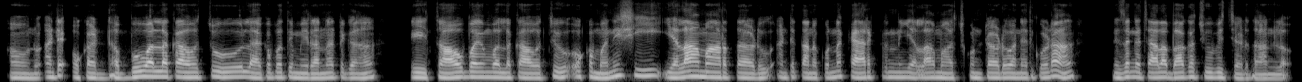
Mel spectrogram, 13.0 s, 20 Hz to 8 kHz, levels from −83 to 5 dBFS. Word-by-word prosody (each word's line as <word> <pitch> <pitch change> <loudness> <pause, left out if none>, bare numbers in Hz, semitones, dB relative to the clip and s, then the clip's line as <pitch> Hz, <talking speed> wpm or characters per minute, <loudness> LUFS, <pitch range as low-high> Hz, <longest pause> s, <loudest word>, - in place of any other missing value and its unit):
అవును. 120 -1 -1
అంటే 140 +5 +1 0.2
ఒక 130 - -4 0.2
డబ్బు 125 +3 0
వల్ల 150 -1 +6 0.2
కావచ్చు. 140 +2 +2 0.3
లేకపోతే 130 +2 -1
మీరన్నట్టుగా, 120 +1 -1 0.6
ఈ - - +4 0.2
చావు 130 +1 +6
భయం 140 -1 +3
వల్ల 130 -1 +1
కావచ్చు. 120 +3 0 0.2
ఒక - - -7
మనిషి 180 +7 -1 0.3
ఎలా 150 +4 +7 0.2
మారతాడు? 130 -3 +2 0.2
అంటే, 130 +2 -6
తనకున్న 130 +3 -2
క్యారెక్టర్‌ని 135 +1 0
ఎలా 130 - 0
మార్చుకుంటాడు 125 +1 -2
అనేది 125 +1 -5
కూడా, 165 +5 +3 0.6
నిజంగా 140 +2 -1
చాలా 135 +1 +4
బాగా 135 +2 +1
చూపిచ్చాడు 130 -5 -4
దానిలో. 110 0 -4
130 Hz, 135 wpm, -22 LUFS, 125-140 Hz, 0.6 s, ఎలా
